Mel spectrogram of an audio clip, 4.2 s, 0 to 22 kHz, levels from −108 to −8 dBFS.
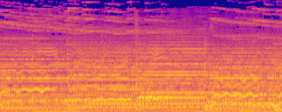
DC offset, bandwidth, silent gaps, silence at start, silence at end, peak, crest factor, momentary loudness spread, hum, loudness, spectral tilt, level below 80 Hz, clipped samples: under 0.1%; over 20 kHz; none; 0 s; 0 s; -6 dBFS; 12 dB; 2 LU; none; -19 LUFS; -5 dB/octave; -34 dBFS; under 0.1%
